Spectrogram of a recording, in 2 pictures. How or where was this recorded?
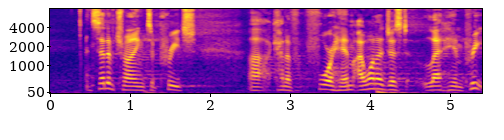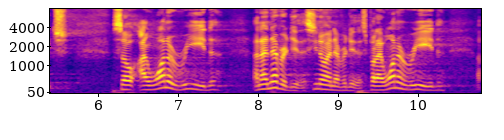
large echoing room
